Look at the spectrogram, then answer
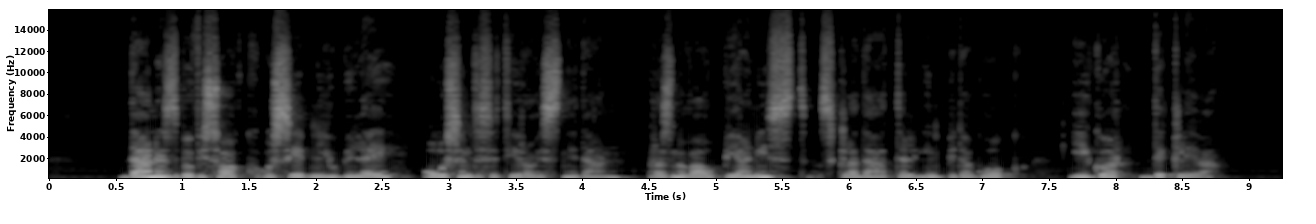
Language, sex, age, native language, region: Slovenian, female, 50-59, Slovenian, Carinthia region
